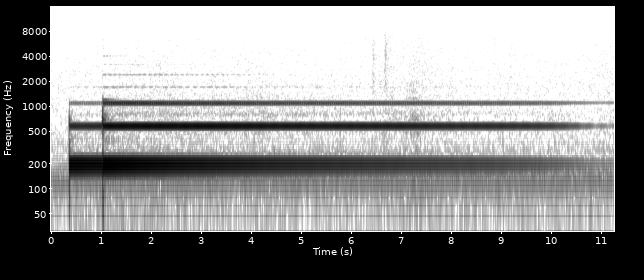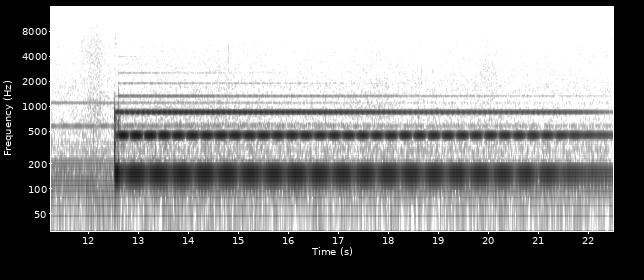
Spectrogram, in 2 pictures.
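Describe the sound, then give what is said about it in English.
A meditation bell strikes and rings out with a steady, pure tone that slowly fades, then a second bell of a different pitch sounds with a gently pulsing shimmer as it sustains. No voices. “Notice the sound of the bells that arise.”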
